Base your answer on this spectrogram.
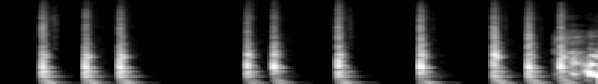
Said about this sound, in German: Lasst uns mal auf einen Tisch klopfen.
